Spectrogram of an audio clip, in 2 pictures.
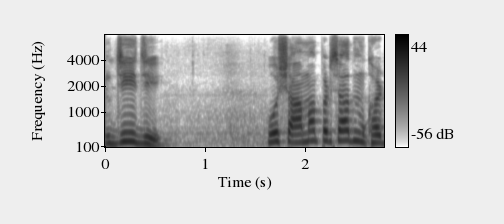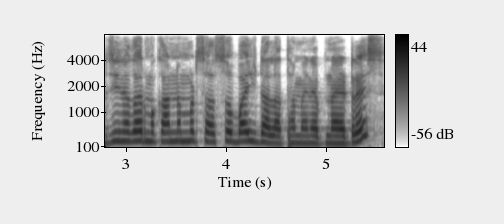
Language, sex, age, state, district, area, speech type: Hindi, male, 18-30, Rajasthan, Bharatpur, rural, spontaneous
